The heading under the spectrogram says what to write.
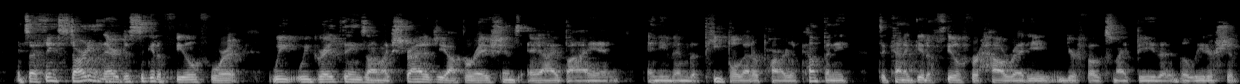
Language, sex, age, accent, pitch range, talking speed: English, male, 30-49, American, 95-115 Hz, 235 wpm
